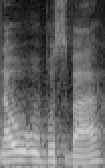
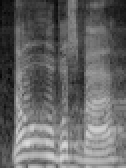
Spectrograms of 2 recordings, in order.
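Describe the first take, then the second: First: Said in the usual way. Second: Nauubos ba? drawn out slowly, higher and louder, with a rising end; emphatic slow question. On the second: Shown as a demonstration. Preacher presses the congregation with a slow, emphatic question. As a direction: stretch out Nauubos ba? to press the point. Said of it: "No, hindi".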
